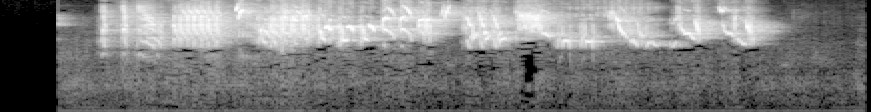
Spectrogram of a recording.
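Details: Captive Double-collared Seedeater (corbatita) from an aviary singing a long, rapid, high twittering phrase of sweet chips and trills, lasting over three seconds, with nothing else audible.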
